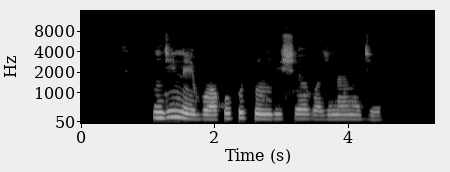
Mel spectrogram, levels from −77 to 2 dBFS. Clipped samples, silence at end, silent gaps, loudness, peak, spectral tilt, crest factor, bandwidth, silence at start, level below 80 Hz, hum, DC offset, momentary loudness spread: under 0.1%; 0.8 s; 2.31-2.35 s, 2.51-2.59 s; -30 LUFS; -14 dBFS; -5 dB/octave; 18 dB; 9.2 kHz; 1.1 s; -76 dBFS; none; under 0.1%; 10 LU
